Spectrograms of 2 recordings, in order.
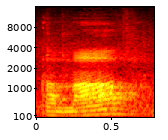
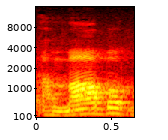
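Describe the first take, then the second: First: The name ends on 'b' with no 'l'. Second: The name ends with a full 'bl' sound. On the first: This is how the name is actually said. The speaker calls it right. "the correct pronunciation is Amab" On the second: This is how the spelling suggests it is said. The speaker calls it wrong. "it looks like Amable"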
